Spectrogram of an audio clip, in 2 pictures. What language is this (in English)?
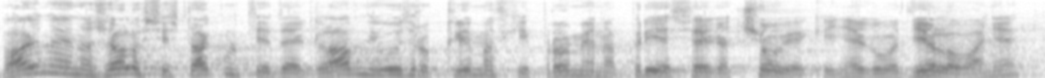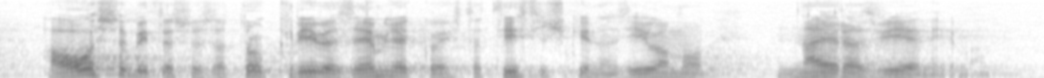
Croatian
